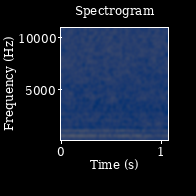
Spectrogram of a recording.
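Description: An ambulance siren carrying a body away from the middle of a forest along a footpath: a faint, steady wailing tone heard from a distance over low background noise, with no voices.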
